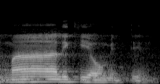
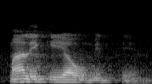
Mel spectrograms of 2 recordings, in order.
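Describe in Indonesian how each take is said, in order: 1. Vokal pertama pada Maliki panjang. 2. Vokal pertama pada Maliki pendek. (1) "dibaca ada alifnya" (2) "bihadzfil alif, tidak membaca Malik di situ dengan bacaan panjang"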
